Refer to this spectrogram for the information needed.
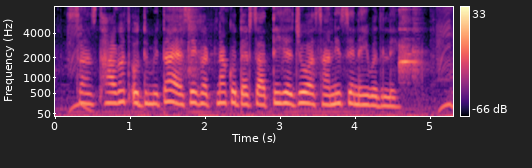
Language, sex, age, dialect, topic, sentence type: Hindi, female, 18-24, Kanauji Braj Bhasha, banking, statement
